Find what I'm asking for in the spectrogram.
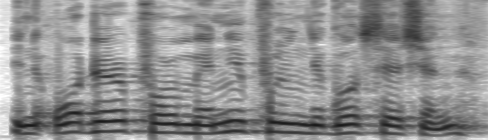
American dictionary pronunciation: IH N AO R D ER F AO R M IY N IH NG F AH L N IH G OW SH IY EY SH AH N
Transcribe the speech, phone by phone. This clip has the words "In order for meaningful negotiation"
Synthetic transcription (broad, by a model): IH N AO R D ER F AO R M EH N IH F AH L N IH G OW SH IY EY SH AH N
